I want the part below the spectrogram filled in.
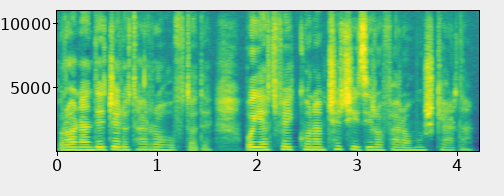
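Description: A woman reading first-person literary narration in a subdued, quiet, introspective way. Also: mid-range voice, level tone, no echo, studio quality. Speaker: audiobook narrator.

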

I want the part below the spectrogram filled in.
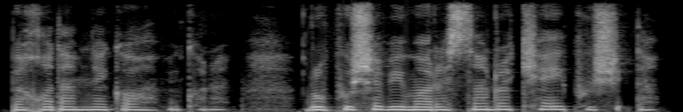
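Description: A woman reading first-person literary narration in a subdued, quiet, introspective way. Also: medium pitch, monotone, no echo, clean studio sound. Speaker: audiobook narrator.

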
